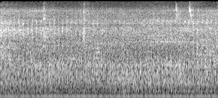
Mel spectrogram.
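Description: A pause in the talk with only a faint, steady low hum and light background hiss, typical of an amplified public-address system left open between words.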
